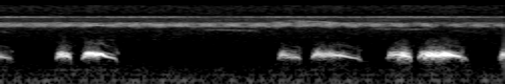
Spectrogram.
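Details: Spotted dove giving paired coos, a brief note then a longer down-slurred one, in three groups separated by pauses, over a constant high-pitched hum.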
